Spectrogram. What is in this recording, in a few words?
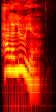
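"hallelujah", British English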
